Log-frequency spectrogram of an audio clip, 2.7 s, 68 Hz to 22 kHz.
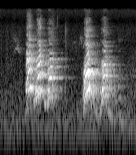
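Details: Neighbour's dog barking on April 18, 2012 at 11:31 AM, recorded on an iPhone 4S: two harsh, harmonic bark bursts, each a quick double yap, about a second apart, with a quiet background.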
